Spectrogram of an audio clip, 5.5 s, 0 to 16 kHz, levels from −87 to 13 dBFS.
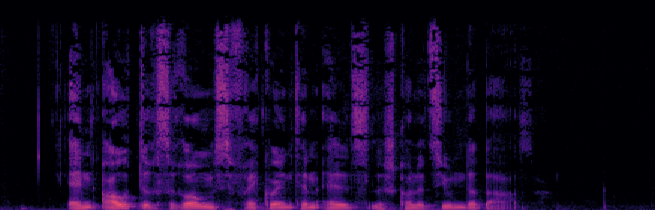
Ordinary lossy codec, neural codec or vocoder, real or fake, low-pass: AAC, 96 kbps; none; real; 14.4 kHz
